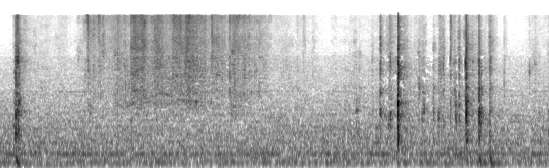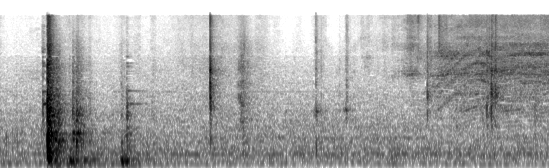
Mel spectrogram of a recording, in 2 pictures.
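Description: A few sharp knocks and clicks from handling the seasoning containers, then near the end a pepper grinder starts grinding peppercorns with a steady whirr.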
